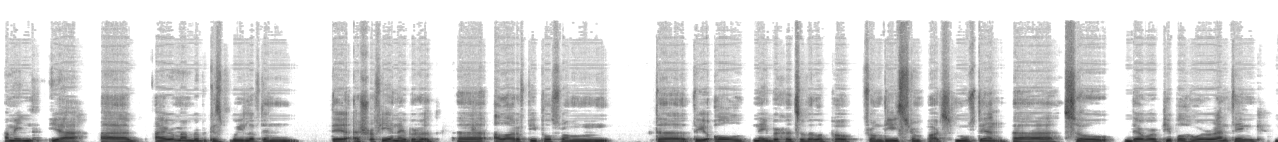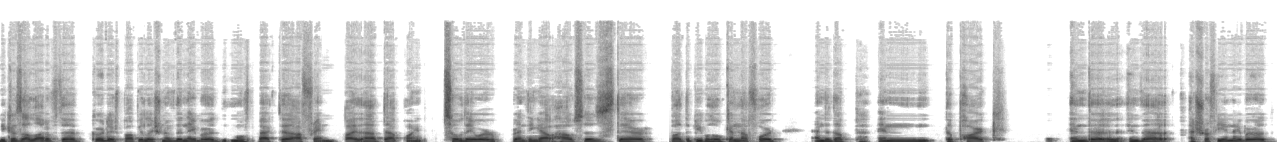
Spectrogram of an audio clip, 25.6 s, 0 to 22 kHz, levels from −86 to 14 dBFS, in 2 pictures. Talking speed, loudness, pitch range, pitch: 195 wpm, -13 LUFS, 115-135 Hz, 125 Hz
